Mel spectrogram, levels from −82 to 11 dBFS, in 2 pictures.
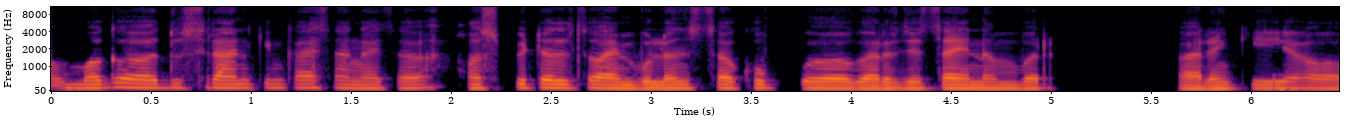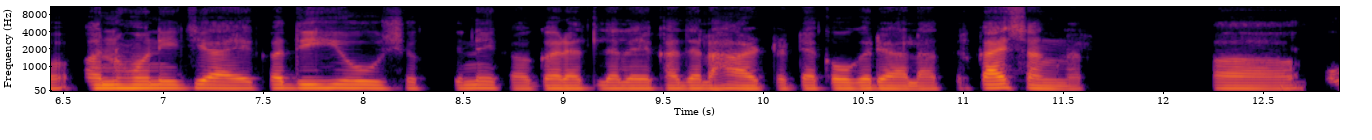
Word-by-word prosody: मग 145 +5 0 0.2
दुसरं 150 +1 -2
आणखीन 150 0 -2
काय 150 0 -3
सांगायचं 135 -2 -3 0.2
हॉस्पिटलचा 140 0 +1
एम्ब्युलन्सचा 130 +1 +1
खूप 135 -1 -5 0.2
गरजेचा 125 +1 +2
आहे 130 -1 +5
नंबर 125 0 0 0.7
कारण 125 0 +1
की 130 0 -1
अ, 130 - -3 0.4
अनहोनी 135 +1 +4
जी 145 +2 0
आहे 130 -2 +2
कधीही 140 +1 +2
होऊ 135 -2 +3
शकते 125 -1 -9
नाही 130 0 0
का. 115 - -4
घरातल्याला 125 0 0
एखाद्याला 120 0 -1
हार्ट 120 -1 0
अटॅक 120 +1 -5
वगैरे 120 0 +2
आला 115 -1 0
तर 125 +2 -14
काय 140 +1 +6
सांगणार. 115 -5 -2 0.6
अ, 120 0 -3
130 Hz, 150 wpm, -23 LUFS, 120-135 Hz, 0.7 s, काय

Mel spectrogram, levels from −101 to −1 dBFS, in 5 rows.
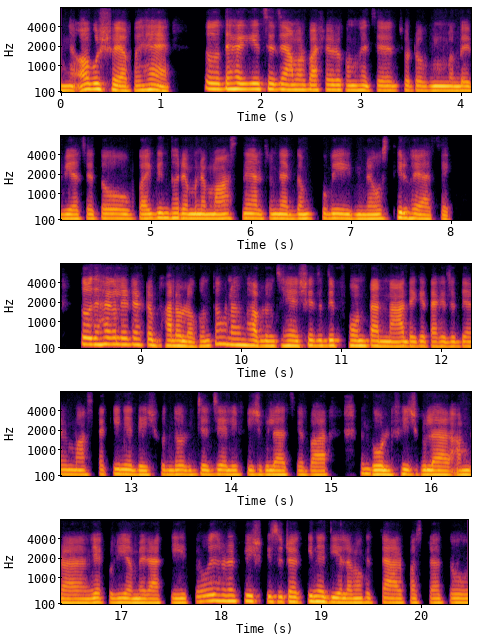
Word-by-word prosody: উম 150 - +1 0.2
অবশ্যই 185 -4 +3
আপা, 155 +3 -5
হ্যাঁ। 160 -6 +2 0.4
তো - - -3 0.2
দেখা 195 0 +5
গিয়েছে 195 0 +2
যে 185 - +1
আমার 175 0 +1
বাসায় 170 +1 -2
এরকম 165 -1 0
হয়েছে 155 0 -2 0.2
ছোট 160 -2 -7 0.2
উম 150 - +5 0.2
বেবি 145 0 0
আছে। 145 +1 -5
তো 155 - -2 0.3
কয়েকদিন 155 +3 +1
ধরে 165 -1 +1
মানে 150 0 +4
মাছ 150 0 0
নেয়ার 155 -1 +1
জন্য 150 0 0
একদম 145 +1 +1
খুবই 155 0 -1 0.2
মানে 140 0 +2
অস্থির 150 +4 0
হয়ে 145 -2 0
আছে। 135 +1 -11 0.5
তো - - 0
দেখা 220 +1 +2
গেল 225 - -1
এটা 210 - -2
একটা 200 0 -2
ভালো 180 -1 +2
লক্ষণ। 160 +2 -2
তখন 235 -1 -2
আমি 200 -1 +3
ভাবলাম 170 -1 +1
যে - - -11
হ্যাঁ, 175 -1 +4
সে - - -2
যদি 180 +1 +2
ফোনটা 175 -1 +2 0.2
না 155 - 0
দেখে 160 +1 -2
তাকে 155 0 -3
যদি 155 +1 -6
আমি 155 - 0
মাছটা 145 +1 -5
কিনে 160 -2 +2
দেই 140 -1 +2
সুন্দর 150 0 -1 0.2
যে 150 - 0
জেলি 150 -1 +1
ফিশগুলা 145 0 0
আছে 140 0 -11
বা 140 - -1 0.5
গোল্ড 150 -1 +6
ফিশগুলার 145 -2 +1
আমরা 145 0 +2 0.2
ই - - +3
aquarium 145 -1 0
এ - - +1
রাখি। 140 +1 -3
তো - - -20
ওই 205 - +2
ধরনের 195 -1 +2
ফিশ 190 -1 +2
কিছুটা 170 0 -1
কিনে 185 +1 +4
দিয়ে 160 -1 +2
এলাম 145 0 +1
ওকে 150 0 -3
৪-৫ 145 -1 -4
টা। 145 - -5
তো 145 - -5
155 Hz, 225 wpm, -19 LUFS, 145-175 Hz, 0.5 s, গোল্ড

